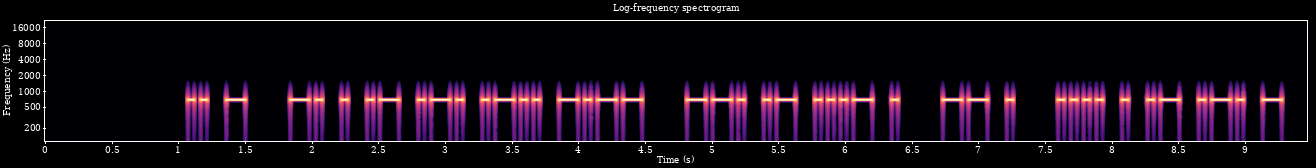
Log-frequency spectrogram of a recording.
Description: Morse code, heard as a keyed tone, about 25 wpm, 700 Hz. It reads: IT NEARLY GAVE ME HEART
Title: Sentences from Top 1300 Words 25wpm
